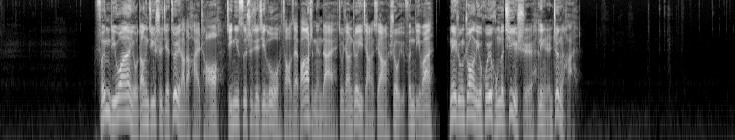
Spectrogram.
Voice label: 男 译制片 男角色四个

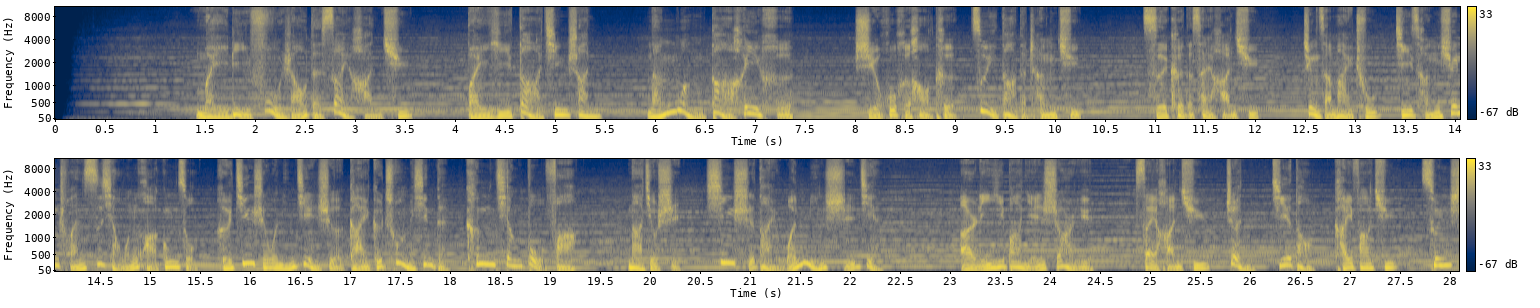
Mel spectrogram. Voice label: 男 城市宣传片 大气 稳重 讲述; 呼和浩特赛罕区

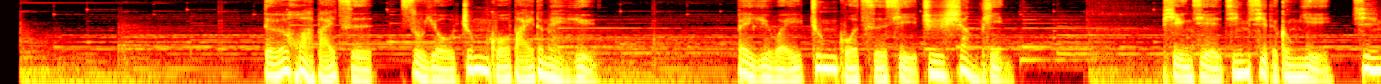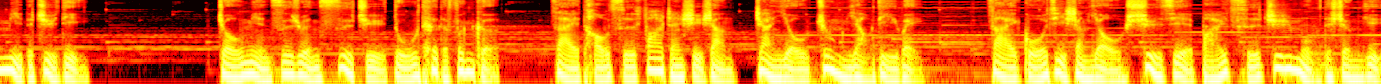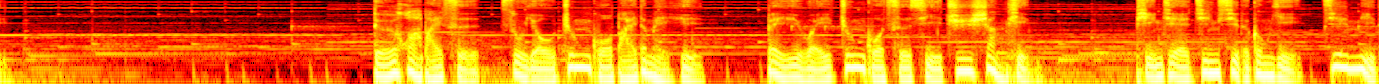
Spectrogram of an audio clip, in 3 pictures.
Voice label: 男 走心专题 宣传片 沉稳 旁白; 爱陶瓷宣传片

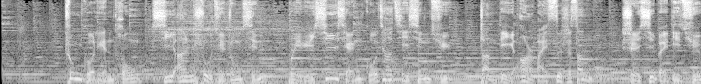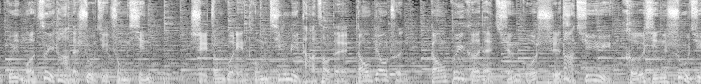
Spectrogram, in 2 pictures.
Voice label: 男, 专题 企业 科技感; 陕西联通

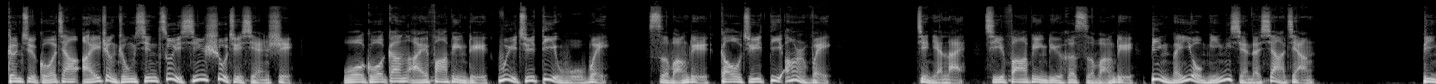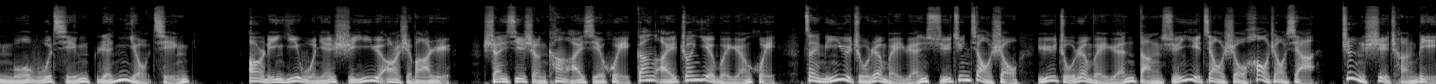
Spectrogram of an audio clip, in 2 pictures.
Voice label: 男, 医疗专题; 抗癌协会

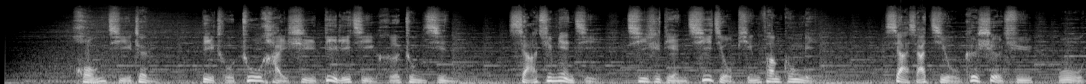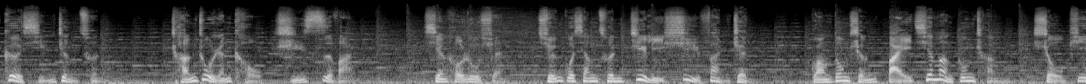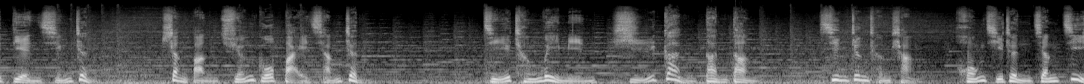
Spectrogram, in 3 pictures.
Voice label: 男 党建专题 大气 力量感 沉稳

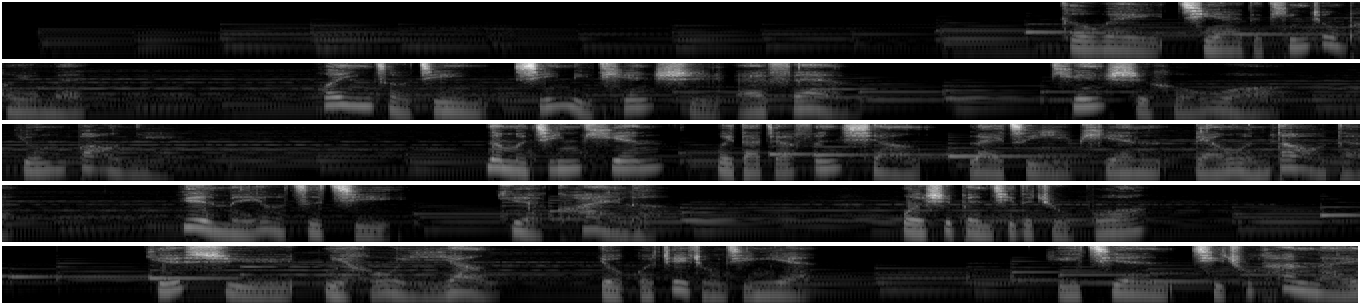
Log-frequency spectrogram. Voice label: 女-心灵鸡汤-温柔-知性

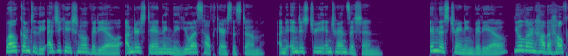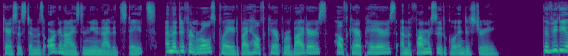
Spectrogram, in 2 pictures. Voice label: 外籍英女 美国医疗系统介绍

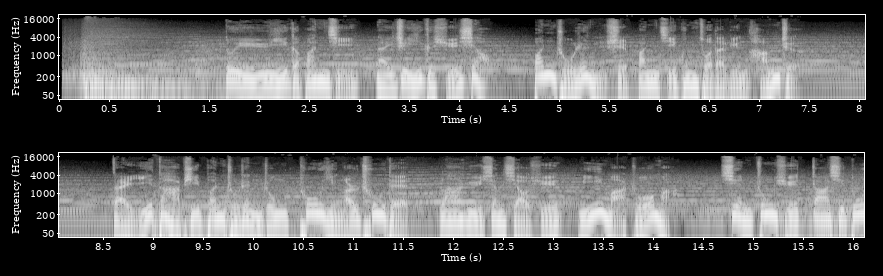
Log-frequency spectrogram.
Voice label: 男 宣传片 优秀教师表彰词

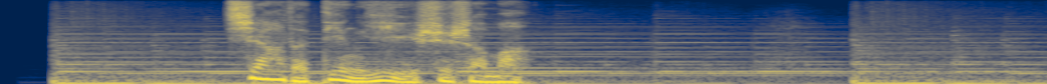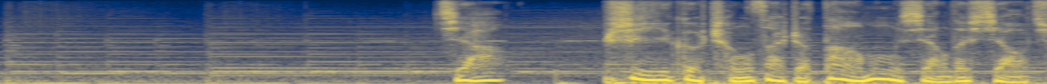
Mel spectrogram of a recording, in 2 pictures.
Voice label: 男, 公益广告; 家的定义

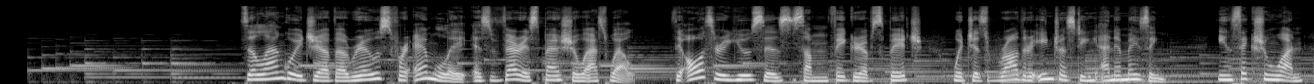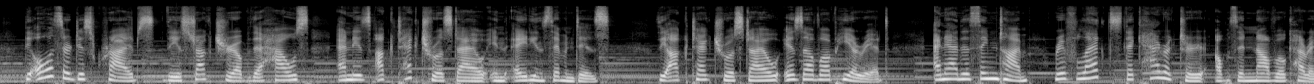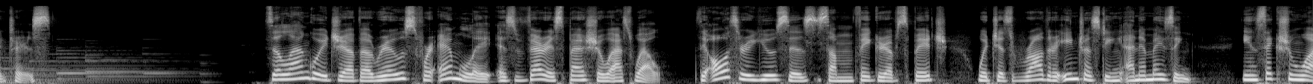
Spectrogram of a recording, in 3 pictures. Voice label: 英女 英语讲述 自然

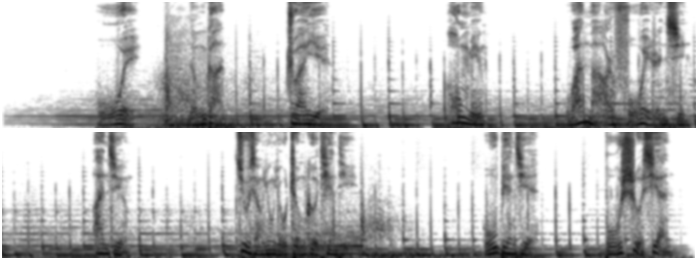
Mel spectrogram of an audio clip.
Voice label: 男 广告 高级汽车

